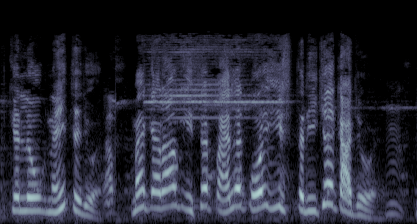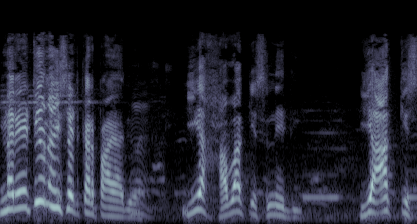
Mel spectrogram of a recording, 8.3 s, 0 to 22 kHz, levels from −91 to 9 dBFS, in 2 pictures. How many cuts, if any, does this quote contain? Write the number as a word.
two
